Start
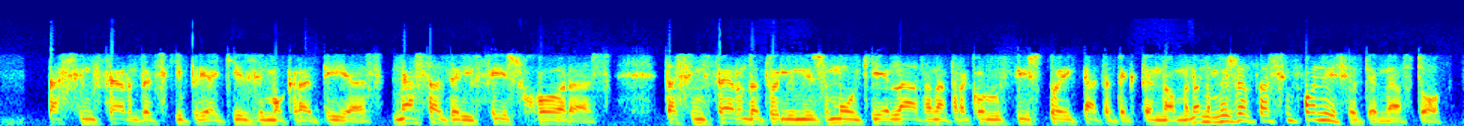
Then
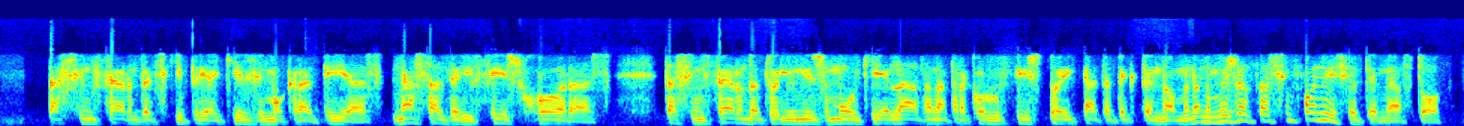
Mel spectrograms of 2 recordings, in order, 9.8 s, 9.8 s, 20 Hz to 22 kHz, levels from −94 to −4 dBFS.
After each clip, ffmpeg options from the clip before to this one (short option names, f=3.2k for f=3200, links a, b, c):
-af "aemphasis=mode=production:type=bsi,volume=-4.5dB"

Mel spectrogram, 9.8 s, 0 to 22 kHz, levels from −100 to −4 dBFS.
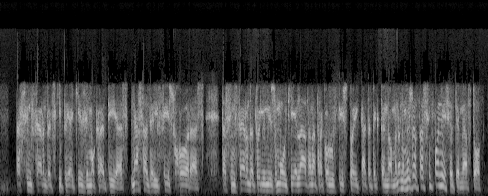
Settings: -af "alimiter=limit=-23.5dB:level=0:latency=1:release=11"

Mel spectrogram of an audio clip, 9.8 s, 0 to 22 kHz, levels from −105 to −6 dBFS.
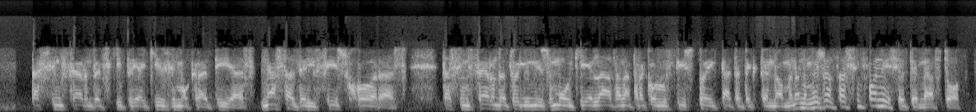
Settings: -af "acompressor=threshold=-33dB:ratio=6,volume=4.5dB"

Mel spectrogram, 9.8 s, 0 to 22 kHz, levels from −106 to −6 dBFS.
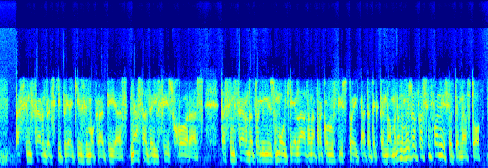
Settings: -af "acompressor=threshold=-43dB:ratio=3,volume=2dB"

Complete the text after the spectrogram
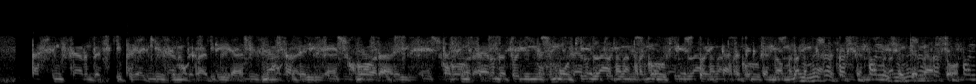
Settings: -af "aecho=1:1:939|1878|2817|3756:0.668|0.227|0.0773|0.0263,volume=-1.5dB"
